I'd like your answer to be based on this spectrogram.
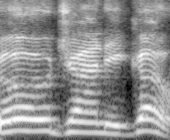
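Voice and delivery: normal talking voice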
